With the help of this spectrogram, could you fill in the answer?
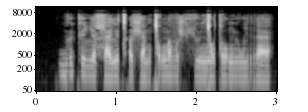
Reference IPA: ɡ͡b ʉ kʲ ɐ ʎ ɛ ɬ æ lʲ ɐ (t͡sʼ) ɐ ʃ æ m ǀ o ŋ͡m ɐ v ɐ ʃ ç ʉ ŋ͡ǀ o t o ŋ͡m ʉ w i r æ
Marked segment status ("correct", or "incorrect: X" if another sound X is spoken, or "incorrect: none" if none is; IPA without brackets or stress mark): correct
